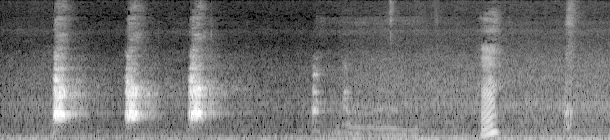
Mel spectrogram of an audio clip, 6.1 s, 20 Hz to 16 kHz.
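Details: Jenny, a playful pet dog, barks up at birds perched high in trees: three sharp, loud barks about 0.7 seconds apart, then softer yips and a rising yelp near the end, with a person talking to her.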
